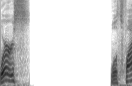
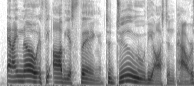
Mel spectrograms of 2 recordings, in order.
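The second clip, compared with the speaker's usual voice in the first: ordinary delivery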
